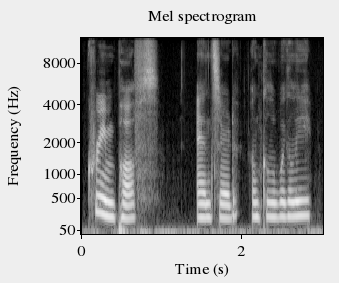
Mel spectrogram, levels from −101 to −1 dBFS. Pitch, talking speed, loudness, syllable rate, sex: 210 Hz, 100 wpm, -17 LUFS, 4.6 syllables/s, female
